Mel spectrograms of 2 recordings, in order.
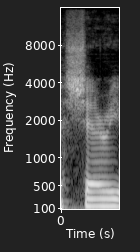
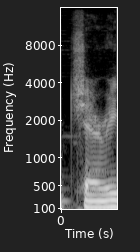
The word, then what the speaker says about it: cherry: It would not be too uncommon for Swedes to say check something out instead of check. Check it out. I think, yeah, sherry or cherry, yeah.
